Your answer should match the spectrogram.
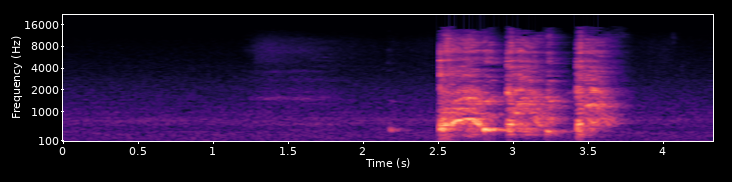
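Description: A woman coughs three times in quick succession, starting about two and a half seconds in.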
